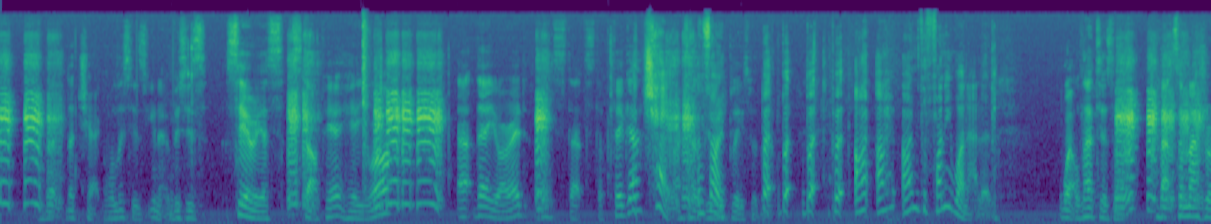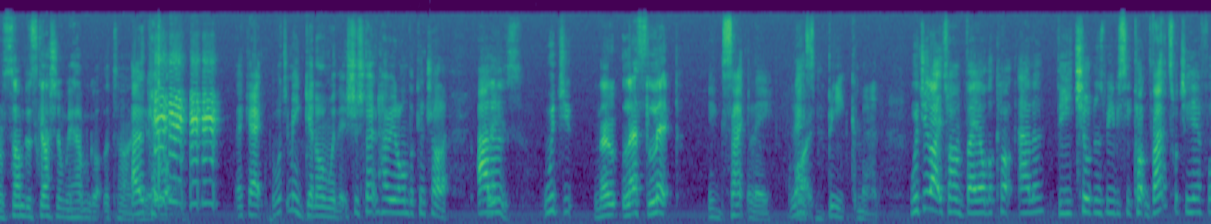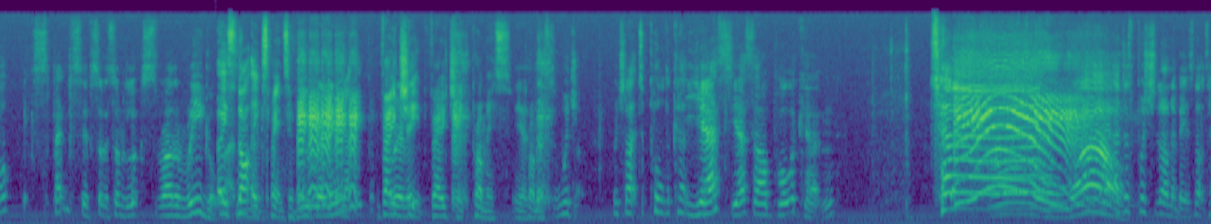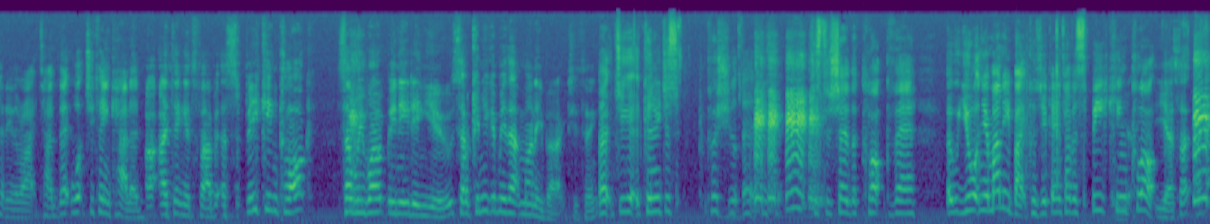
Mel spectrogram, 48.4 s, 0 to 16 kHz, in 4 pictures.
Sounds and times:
Speech: 0.4 - 4.0, 4.6 - 10.0, 10.6 - 13.9, 14.5 - 32.6, 33.5 - 48.3.

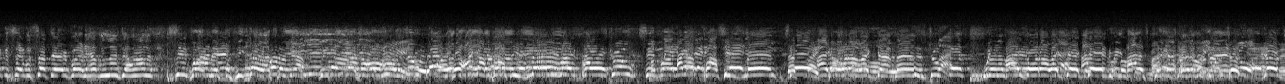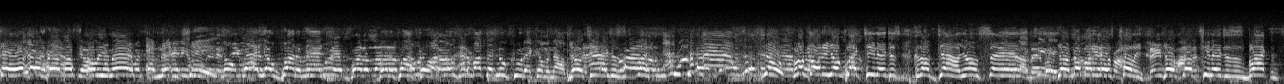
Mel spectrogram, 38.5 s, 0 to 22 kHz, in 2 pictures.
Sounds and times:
Speech: 0.0 - 38.5.

